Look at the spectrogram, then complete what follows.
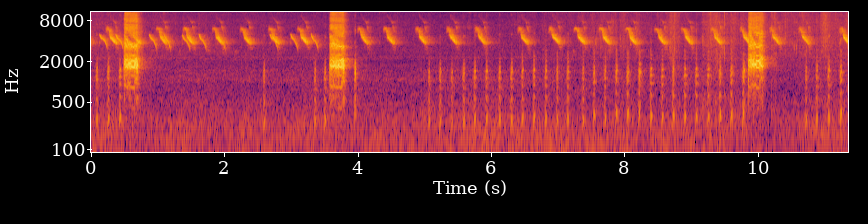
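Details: Wild red junglefowl hen cackling as a trapping lure, a fast run of repeated clucks with high slurred overtones; three loud sharp bursts of another bird's call cut through at intervals.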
